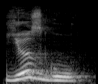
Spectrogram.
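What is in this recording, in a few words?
"йӧз гу", Komi, female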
